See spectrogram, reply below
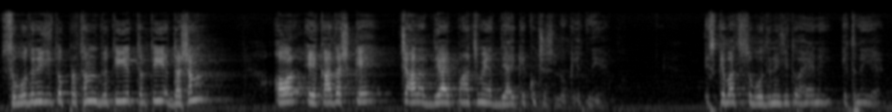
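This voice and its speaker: Man in his 50s from mathura giving a scripture talk, high voice, long hall echo. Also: a little slow, sharp tone. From Mathura, India. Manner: storytelling, quoting Sanskrit verses; acts out voices in his anecdotes. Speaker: religious discourse speaker. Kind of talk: devotional scripture discourse.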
